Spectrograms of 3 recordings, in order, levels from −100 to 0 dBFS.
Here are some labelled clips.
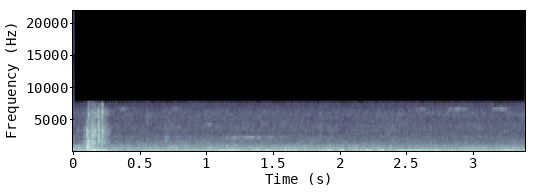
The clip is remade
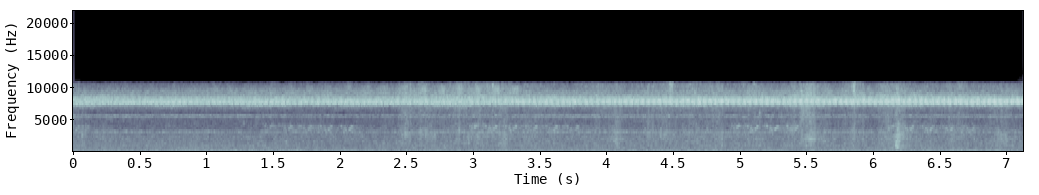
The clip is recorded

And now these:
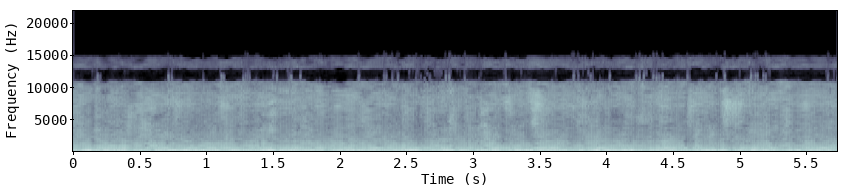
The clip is remade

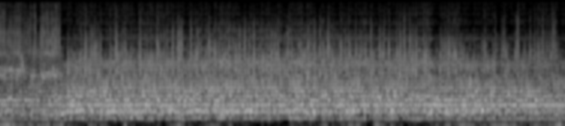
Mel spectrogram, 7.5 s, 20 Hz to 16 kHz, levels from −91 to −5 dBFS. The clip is remade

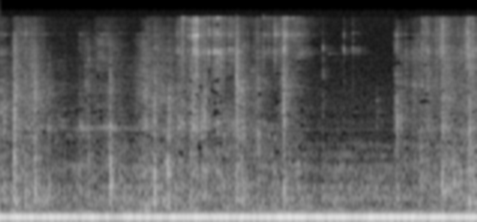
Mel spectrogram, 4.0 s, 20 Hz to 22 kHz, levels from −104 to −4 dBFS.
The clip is recorded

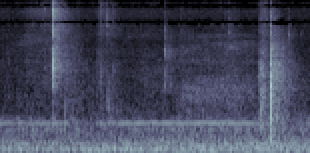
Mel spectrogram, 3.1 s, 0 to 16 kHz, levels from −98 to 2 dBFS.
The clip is remade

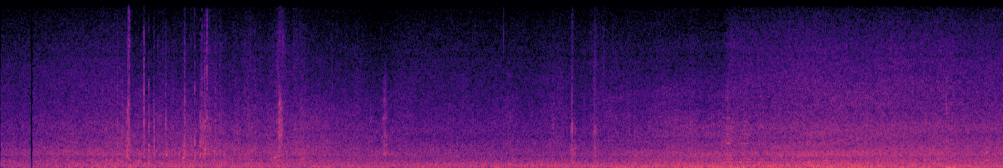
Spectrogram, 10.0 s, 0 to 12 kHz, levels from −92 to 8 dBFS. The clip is recorded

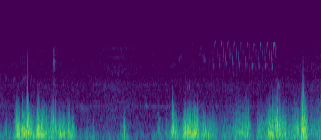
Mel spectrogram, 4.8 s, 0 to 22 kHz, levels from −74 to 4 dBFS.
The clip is recorded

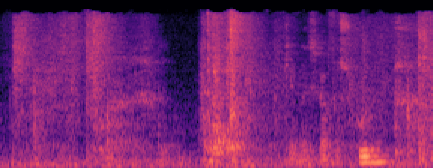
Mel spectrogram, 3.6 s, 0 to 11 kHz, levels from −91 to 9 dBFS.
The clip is remade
